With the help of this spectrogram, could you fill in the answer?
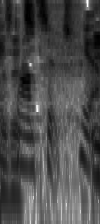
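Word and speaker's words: Dončić: The Lakers, they've been the Luka trade, Luka Doncic, it took a while to really practice his pronunciation. – Right, Doncic. – You know, you look at it and it's Serbian, you know, so it's a different language altogether.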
